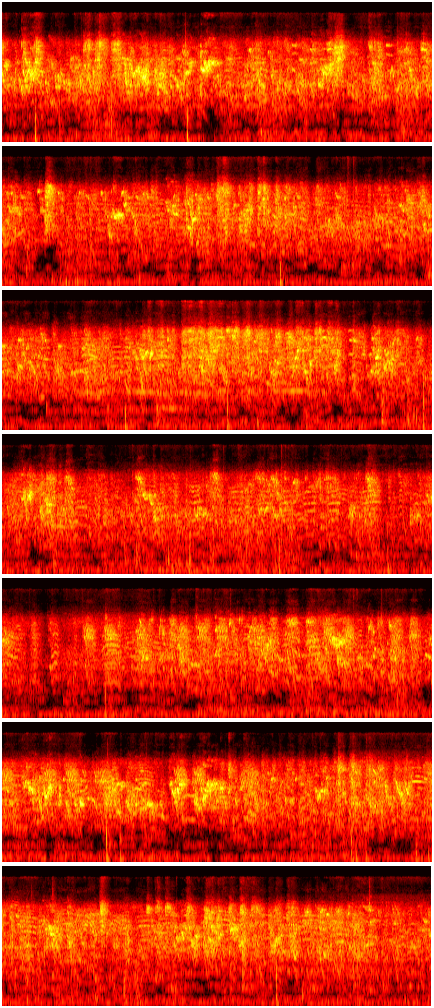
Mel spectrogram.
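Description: A colony of caged zebra finches calling: many short, high calls overlap into a steady chatter.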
